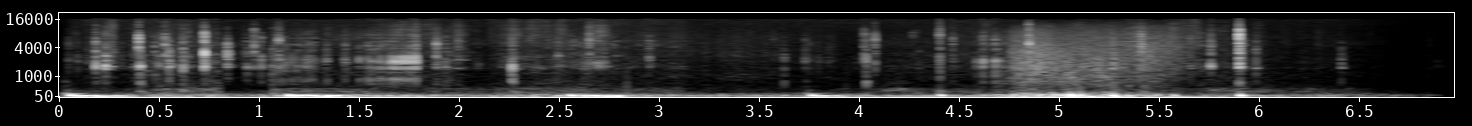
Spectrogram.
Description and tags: A gun being moved around. It worked great for a sound of a gun being aimed at someone.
